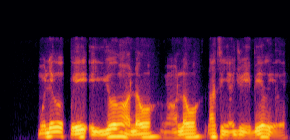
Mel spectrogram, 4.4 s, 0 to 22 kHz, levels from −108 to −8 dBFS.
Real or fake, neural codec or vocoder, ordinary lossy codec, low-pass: real; none; none; 7.2 kHz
